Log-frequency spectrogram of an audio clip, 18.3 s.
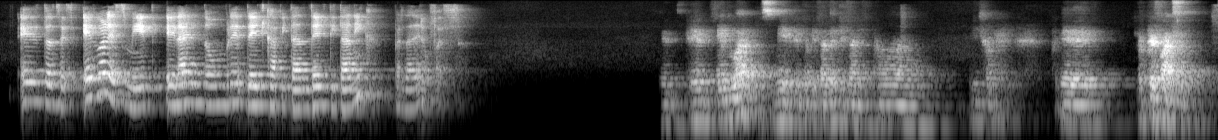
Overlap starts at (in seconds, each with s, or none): none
